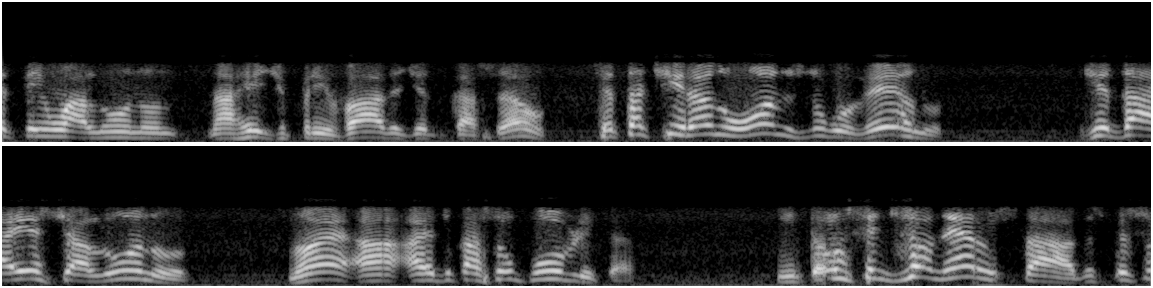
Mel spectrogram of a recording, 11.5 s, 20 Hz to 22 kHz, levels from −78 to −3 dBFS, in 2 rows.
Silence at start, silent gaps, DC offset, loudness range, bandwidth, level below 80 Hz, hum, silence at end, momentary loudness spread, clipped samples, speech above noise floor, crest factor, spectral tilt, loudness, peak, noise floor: 0 s; none; under 0.1%; 2 LU; 4.9 kHz; -58 dBFS; none; 0 s; 11 LU; under 0.1%; 34 dB; 18 dB; -7 dB/octave; -23 LUFS; -4 dBFS; -57 dBFS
